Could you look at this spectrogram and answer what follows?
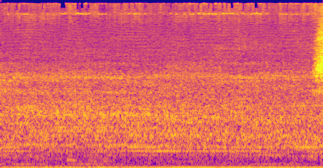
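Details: Steady low engine rumble of passing traffic with faint background murmur, and no animal sound.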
